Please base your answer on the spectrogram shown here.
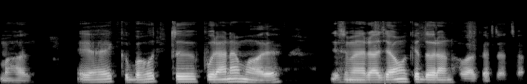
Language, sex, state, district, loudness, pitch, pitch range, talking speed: Hindi, male, Bihar, Jahanabad, -17 LUFS, 115 Hz, 110-135 Hz, 160 wpm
